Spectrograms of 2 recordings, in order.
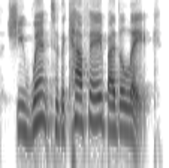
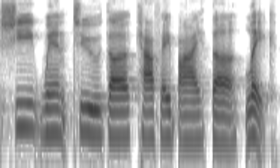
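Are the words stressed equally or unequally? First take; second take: unequally; equally. First: Some words are stressed, others reduced, in rhythm. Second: Every word gets the same even stress. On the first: The speaker calls it right. "And then you can just replace that with words" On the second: The speaker calls it wrong. "instead of saying"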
